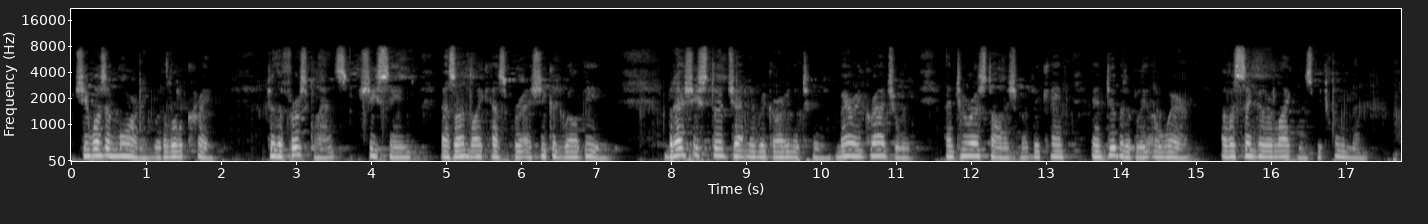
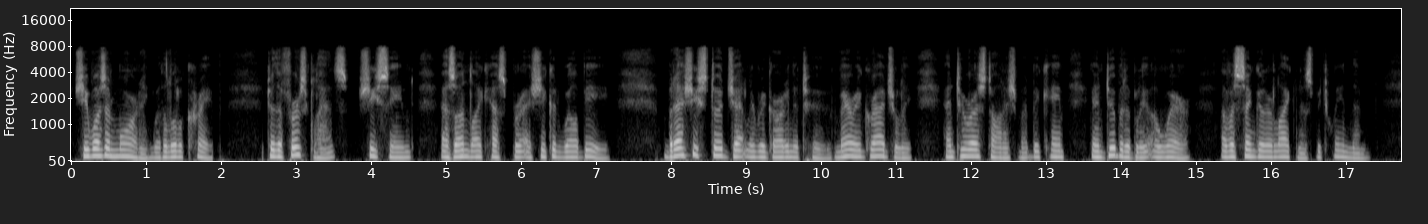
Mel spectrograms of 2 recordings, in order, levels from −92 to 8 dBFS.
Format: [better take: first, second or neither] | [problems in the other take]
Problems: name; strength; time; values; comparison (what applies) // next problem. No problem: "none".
second | noise reduction (classical method WPE with log-MMSE)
